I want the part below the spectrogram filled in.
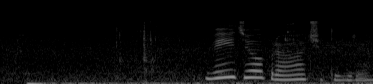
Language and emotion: Russian, sad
